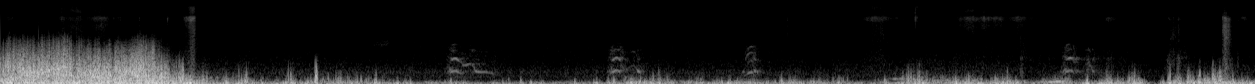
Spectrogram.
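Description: A dog barking, about four short barks a second or more apart. Wind buffets the microphone loudly for the first two seconds, then drops away.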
